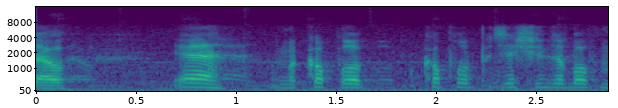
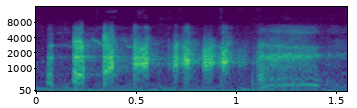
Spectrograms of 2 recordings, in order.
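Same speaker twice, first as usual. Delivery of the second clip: high laugh; 13 semitones higher, 4 dB louder than usual. Real, not acted. Teammate laughing at disqualification.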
